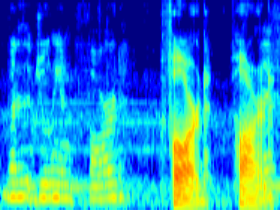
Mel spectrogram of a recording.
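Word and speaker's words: Foard: Fard. How do you spell it? Fard. F-O-A-R-D. Fard. A-R-D. That's like Ford.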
